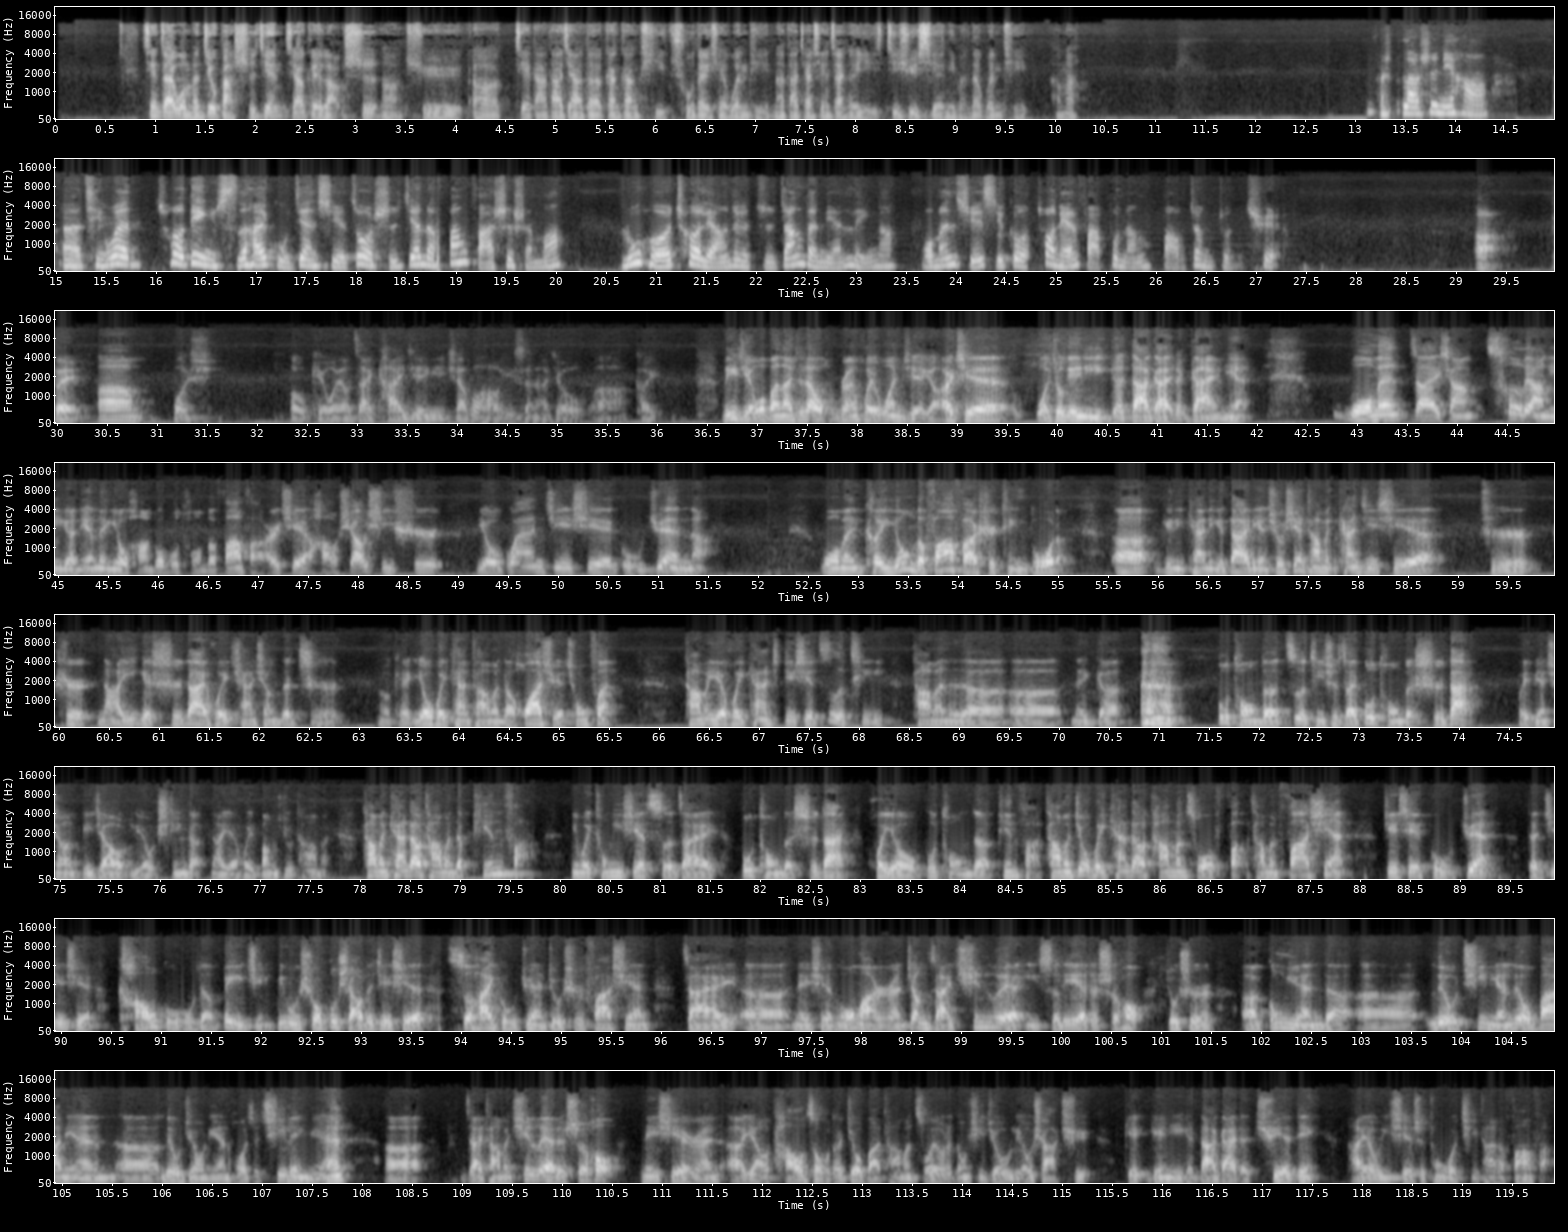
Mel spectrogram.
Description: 《旧约预言的应验》讲座直播回放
